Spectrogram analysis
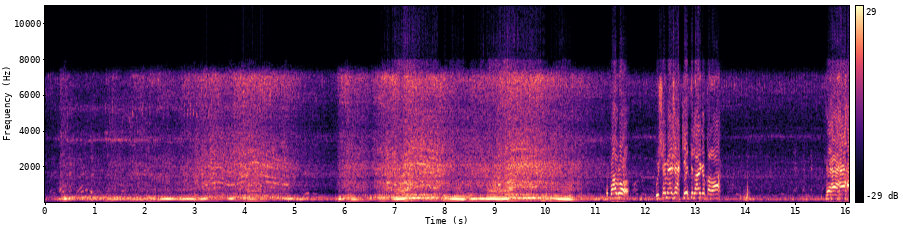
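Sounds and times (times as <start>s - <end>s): engine revving hard: 0.0s - 11.7s.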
